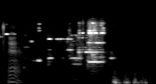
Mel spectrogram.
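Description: A short electronic ringtone-like melody of several high tones, thickening into a brief chord about a second and a half in. It sits between snatches of speech.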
